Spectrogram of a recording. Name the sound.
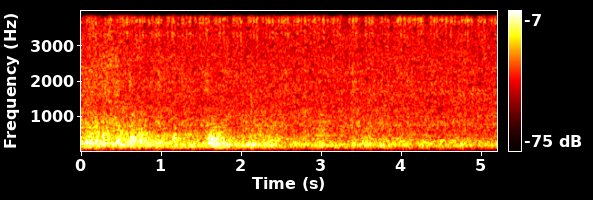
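rain falling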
